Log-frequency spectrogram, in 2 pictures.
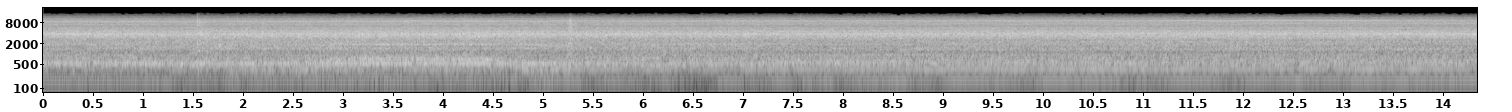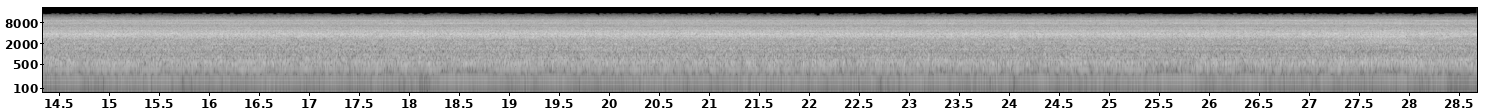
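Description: Baby Bullet blender running steadily, locked on, puréeing steamed pears with a little water. It makes an even motor hum.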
